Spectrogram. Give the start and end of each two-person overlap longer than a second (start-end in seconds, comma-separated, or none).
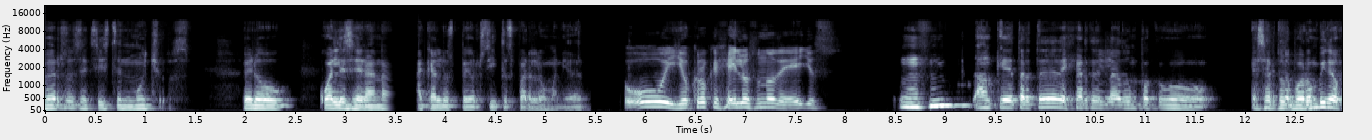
none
